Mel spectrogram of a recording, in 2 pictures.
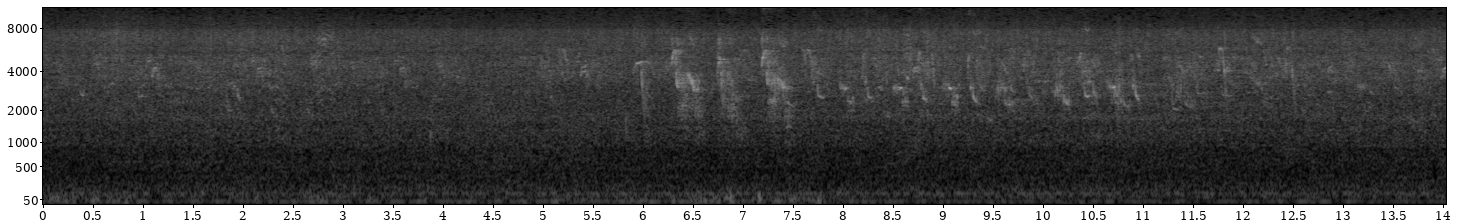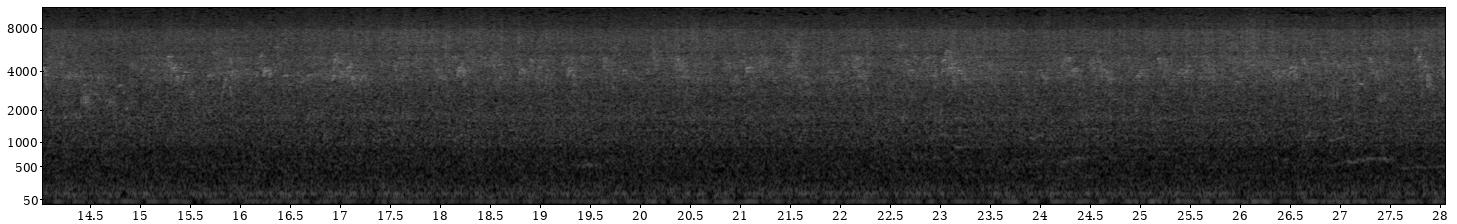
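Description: Birds chirping outdoors over a steady low rumble. A quick run of chirps comes from about six seconds in to about twelve, with a few fainter chirps near the end.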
